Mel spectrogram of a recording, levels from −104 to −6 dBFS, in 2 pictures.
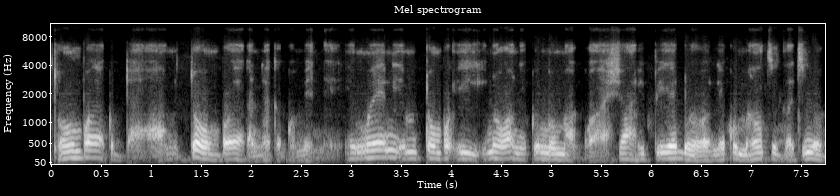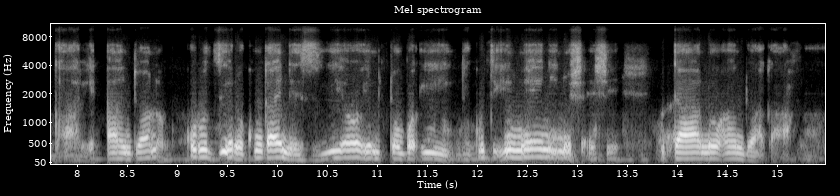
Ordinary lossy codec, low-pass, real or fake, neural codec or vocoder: Opus, 32 kbps; 7.2 kHz; fake; codec, 16 kHz, 16 kbps, FunCodec, trained on LibriTTS, 50 frames a second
